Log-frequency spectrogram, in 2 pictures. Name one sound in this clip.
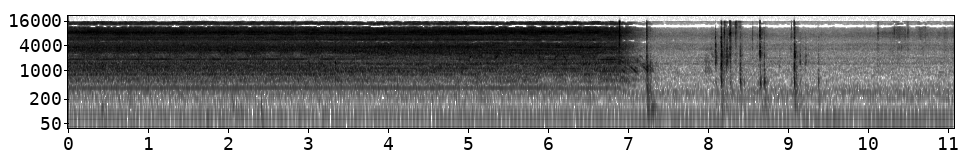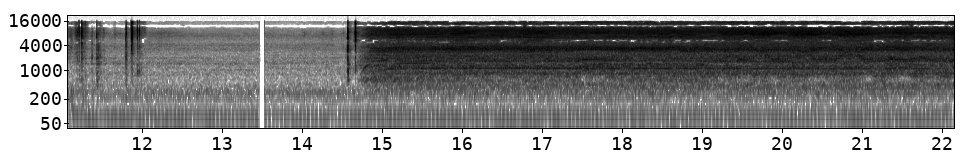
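A heat gun blows with a steady roar.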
